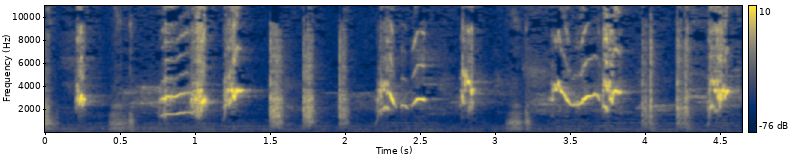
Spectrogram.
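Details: Caged young male black-winged starling, head-bobbing, in master song for training birds: rapid sequence of sharp clicks, buzzy bursts and looping, wavering whistles, notes spaced closely with brief gaps.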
